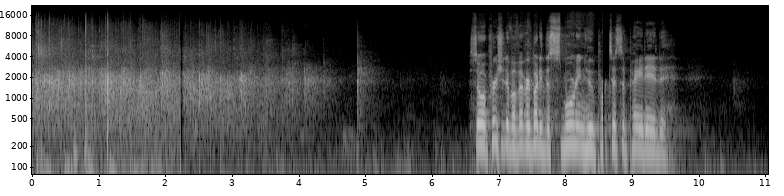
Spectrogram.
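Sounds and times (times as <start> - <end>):
audience applause: 0.0 - 4.6
speech: 6.6 - 9.7.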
